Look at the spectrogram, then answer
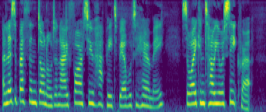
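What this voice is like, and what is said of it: Somerset English accent. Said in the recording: “a Somerset accent ... you're from an actual place in Somerset ... I'm natural Somerset, this isn't really acting”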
